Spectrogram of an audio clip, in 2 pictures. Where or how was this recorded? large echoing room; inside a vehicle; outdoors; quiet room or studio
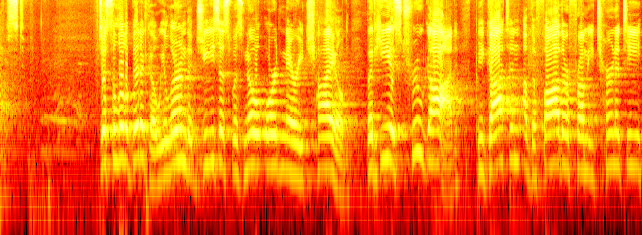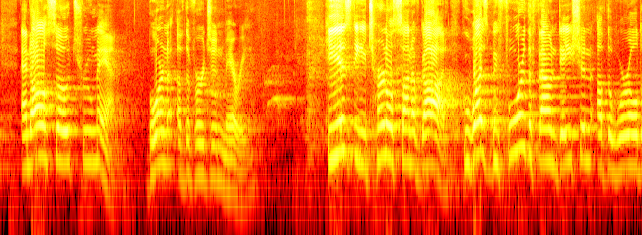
large echoing room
